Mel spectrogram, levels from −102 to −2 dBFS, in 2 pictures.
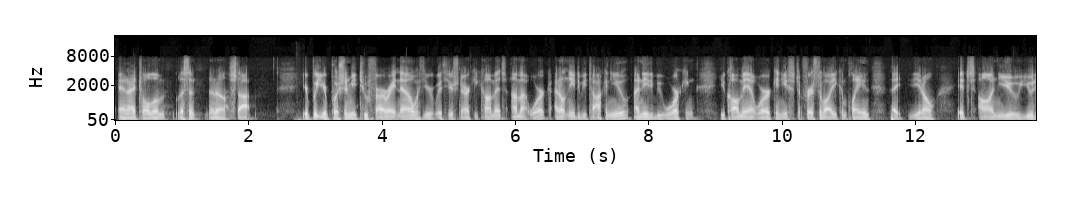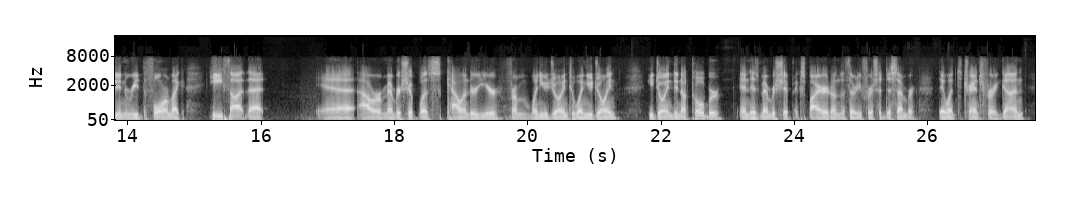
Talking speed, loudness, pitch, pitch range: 215 wpm, -19 LUFS, 80 Hz, 75-95 Hz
